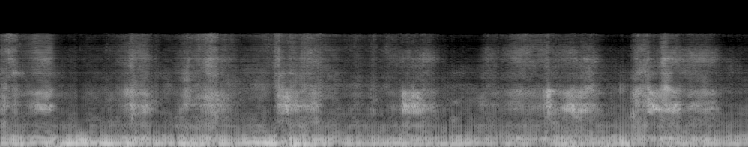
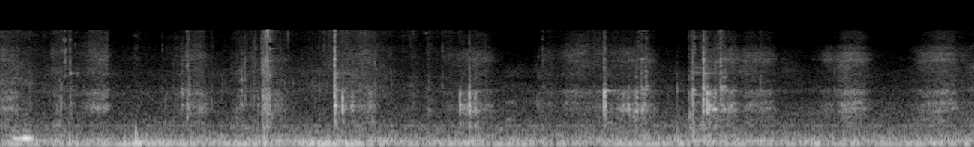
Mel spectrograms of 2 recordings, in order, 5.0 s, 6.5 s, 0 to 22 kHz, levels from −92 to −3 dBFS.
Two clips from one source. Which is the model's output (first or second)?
first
